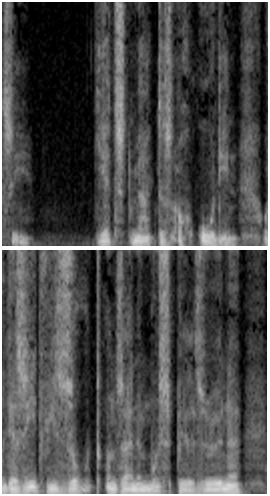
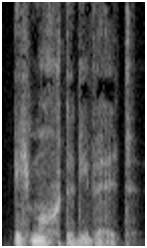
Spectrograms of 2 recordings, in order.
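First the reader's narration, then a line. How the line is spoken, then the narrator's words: Calm. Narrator (German): sagt er ruhig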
